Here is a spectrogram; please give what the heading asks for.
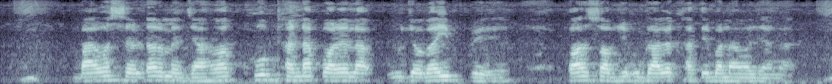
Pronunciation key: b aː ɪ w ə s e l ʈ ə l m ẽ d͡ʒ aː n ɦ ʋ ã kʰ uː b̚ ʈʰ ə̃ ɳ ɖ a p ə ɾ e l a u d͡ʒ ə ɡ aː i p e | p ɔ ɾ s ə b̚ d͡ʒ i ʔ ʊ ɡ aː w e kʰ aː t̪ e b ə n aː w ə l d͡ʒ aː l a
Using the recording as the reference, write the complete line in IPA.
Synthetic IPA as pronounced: b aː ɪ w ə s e l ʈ ə ɾ m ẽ d͡ʒ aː ɦ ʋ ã kʰ uː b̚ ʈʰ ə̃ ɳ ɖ a p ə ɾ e l a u d͡ʒ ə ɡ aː i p e | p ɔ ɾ s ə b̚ d͡ʒ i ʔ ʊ ɡ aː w e kʰ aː t̪ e b ə n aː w ə l d͡ʒ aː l a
